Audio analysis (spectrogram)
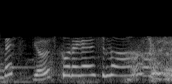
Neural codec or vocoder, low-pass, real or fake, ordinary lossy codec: codec, 16 kHz, 2 kbps, FunCodec, trained on Chinese and English, 25 frames a second; 3.6 kHz; fake; MP3, 24 kbps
